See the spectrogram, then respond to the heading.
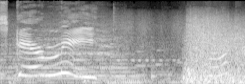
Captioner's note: thunderclap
